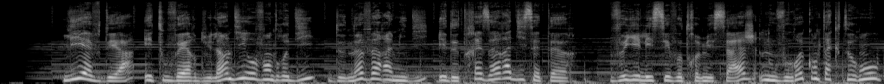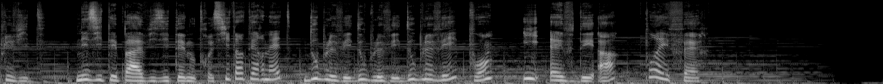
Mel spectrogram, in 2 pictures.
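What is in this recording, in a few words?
french interactive voice response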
